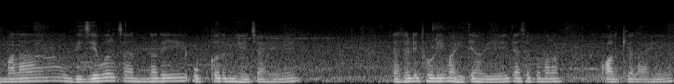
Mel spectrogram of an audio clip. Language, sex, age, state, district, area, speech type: Marathi, male, 18-30, Maharashtra, Sangli, urban, spontaneous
